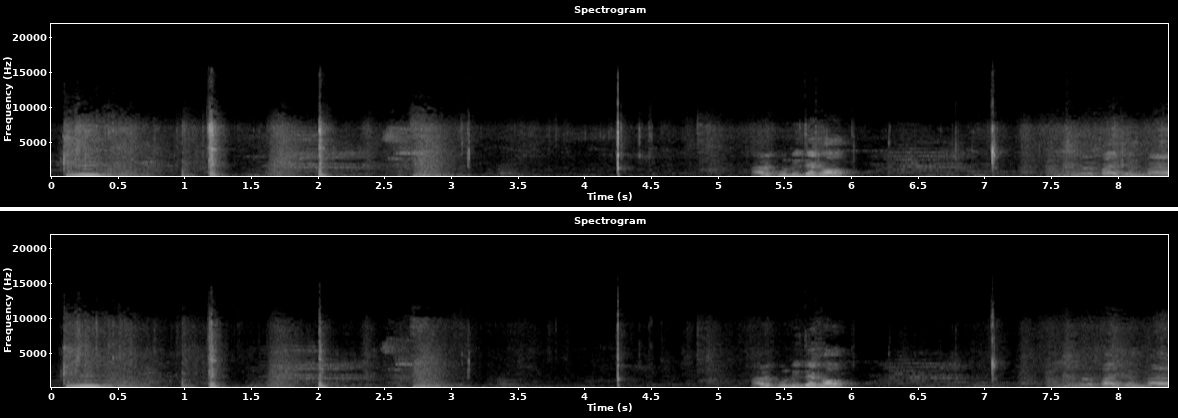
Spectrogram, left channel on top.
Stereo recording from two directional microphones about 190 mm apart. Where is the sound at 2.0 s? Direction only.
15° right (ahead or behind).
